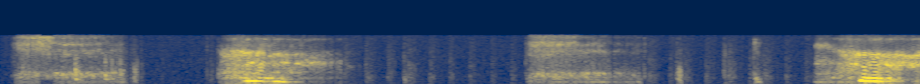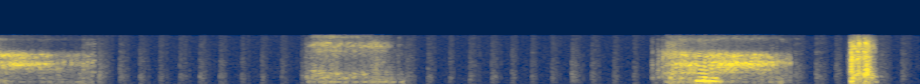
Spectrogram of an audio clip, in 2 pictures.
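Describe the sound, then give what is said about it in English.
Deep breathing, in through the belly and out through the mouth: several slow, airy breaths, each lasting a second or two, separated by quiet pauses, with a short final exhale. “let's just begin by taking three deep breaths. That means in through your belly and then out through your mouth.”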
